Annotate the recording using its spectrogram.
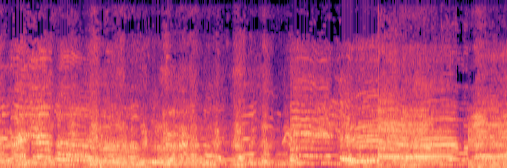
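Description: Maasai men's voices chanting and calling out together during the jumping dance, several voices overlapping with swooping rising and falling calls.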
